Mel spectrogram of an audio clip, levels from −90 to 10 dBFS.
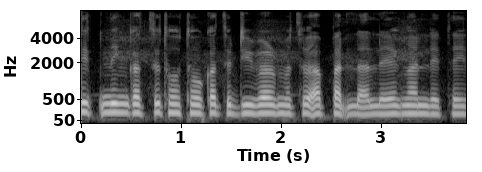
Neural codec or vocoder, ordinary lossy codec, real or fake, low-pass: none; none; real; none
